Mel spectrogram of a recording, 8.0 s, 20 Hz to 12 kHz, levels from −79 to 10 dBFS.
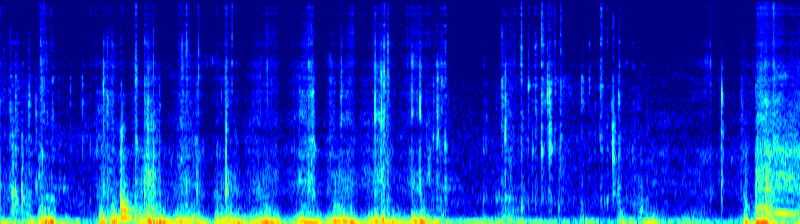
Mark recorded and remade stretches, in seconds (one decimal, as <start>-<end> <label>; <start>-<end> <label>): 0.0-0.9 recorded; 0.9-4.3 remade; 4.3-6.5 recorded; 6.5-8.0 remade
